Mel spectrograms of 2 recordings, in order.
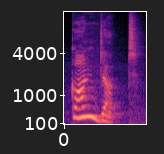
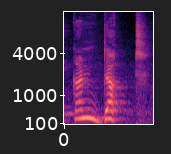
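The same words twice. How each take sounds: First: The stress is on the first syllable. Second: The stress is on the second syllable. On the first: It means behavior. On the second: It means to lead, as a meeting.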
